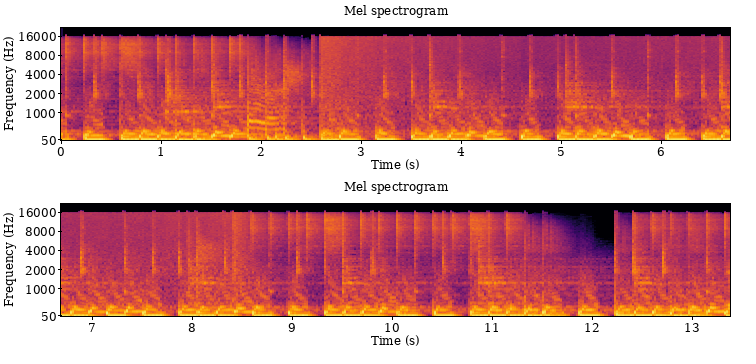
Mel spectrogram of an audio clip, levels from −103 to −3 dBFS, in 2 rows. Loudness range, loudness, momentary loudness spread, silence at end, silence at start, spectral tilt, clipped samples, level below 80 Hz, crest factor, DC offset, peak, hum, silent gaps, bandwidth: 1 LU; -18 LUFS; 3 LU; 0 s; 0 s; -5 dB/octave; under 0.1%; -18 dBFS; 12 dB; 0.4%; -2 dBFS; none; none; 17 kHz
